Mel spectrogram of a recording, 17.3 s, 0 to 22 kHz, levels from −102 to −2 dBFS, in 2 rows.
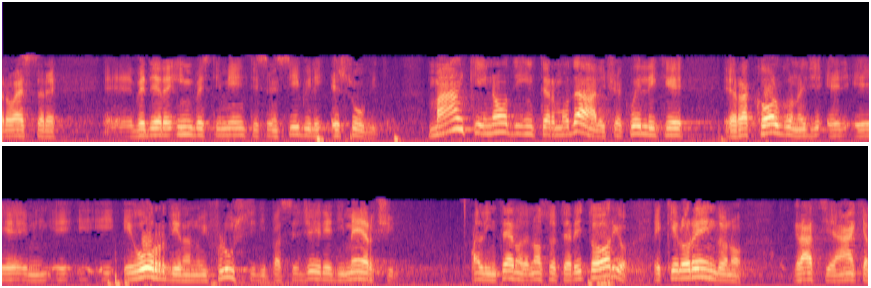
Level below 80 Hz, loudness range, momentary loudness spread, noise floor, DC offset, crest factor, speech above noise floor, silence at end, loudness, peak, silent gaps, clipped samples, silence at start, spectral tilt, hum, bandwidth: -42 dBFS; 4 LU; 17 LU; -46 dBFS; 0.4%; 18 dB; 28 dB; 0 s; -18 LUFS; -2 dBFS; none; under 0.1%; 0 s; -7 dB/octave; none; 5.4 kHz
